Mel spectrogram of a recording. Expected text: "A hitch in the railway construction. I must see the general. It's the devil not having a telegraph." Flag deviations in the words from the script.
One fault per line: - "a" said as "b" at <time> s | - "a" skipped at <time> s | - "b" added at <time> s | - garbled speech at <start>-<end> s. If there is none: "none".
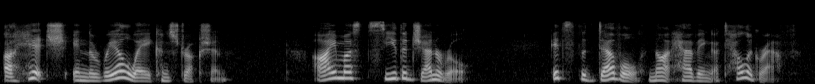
none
